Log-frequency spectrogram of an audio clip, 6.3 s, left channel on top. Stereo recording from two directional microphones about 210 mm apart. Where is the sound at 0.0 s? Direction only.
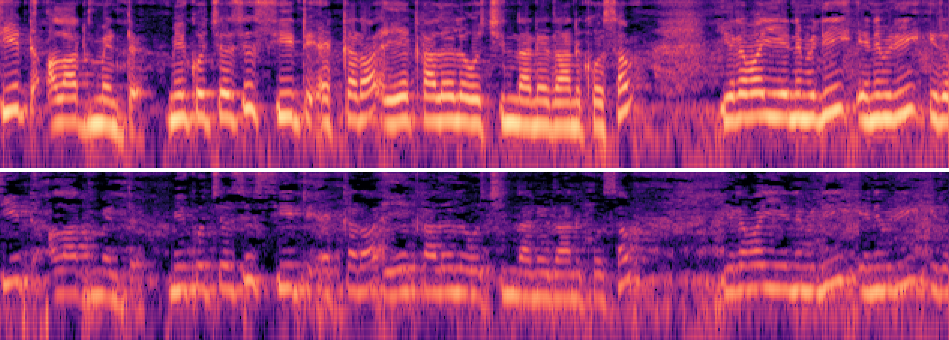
55° left (ahead or behind).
